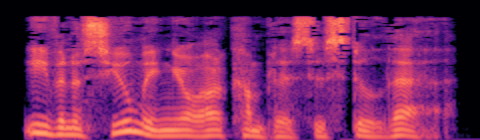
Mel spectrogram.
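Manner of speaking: plain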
